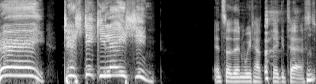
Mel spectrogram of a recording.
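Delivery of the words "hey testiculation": shrieking, very high screamed yell. Act out what he does when it gets overwhelming, imitating someone screaming. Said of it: "he'll scream and he'll go".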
